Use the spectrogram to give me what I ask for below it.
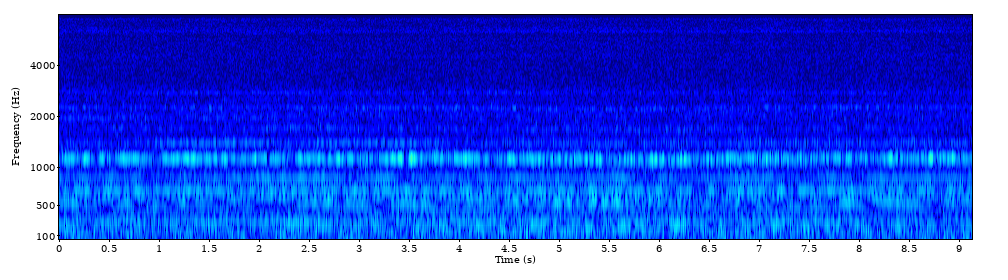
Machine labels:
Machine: fan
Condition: normal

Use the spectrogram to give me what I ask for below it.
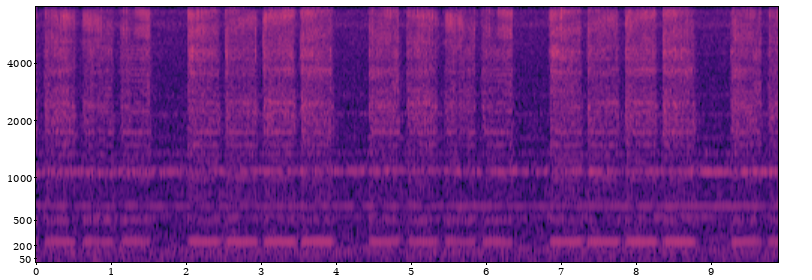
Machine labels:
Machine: slide rail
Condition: abnormal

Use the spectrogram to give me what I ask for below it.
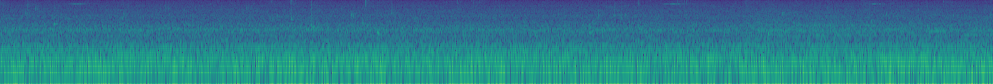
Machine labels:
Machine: pump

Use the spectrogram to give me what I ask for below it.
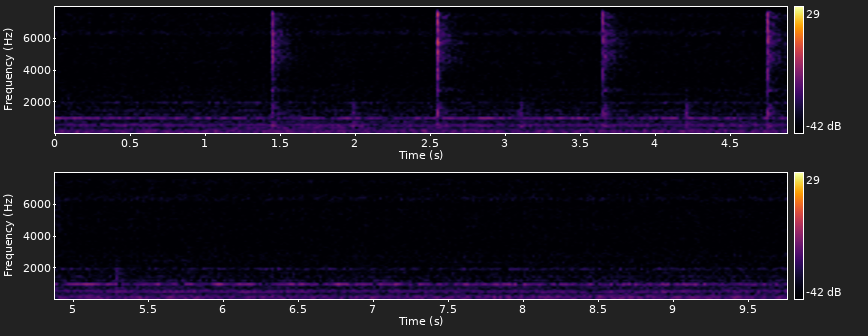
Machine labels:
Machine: valve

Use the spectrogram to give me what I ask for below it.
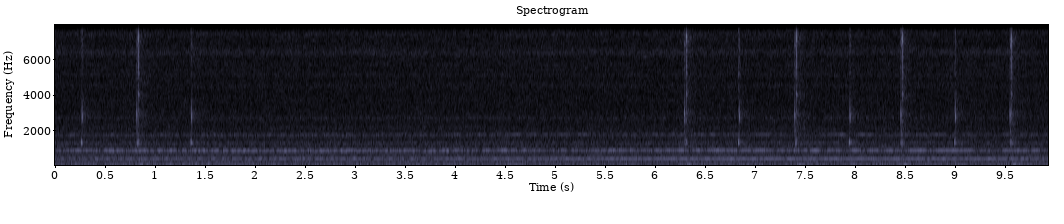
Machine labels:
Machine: valve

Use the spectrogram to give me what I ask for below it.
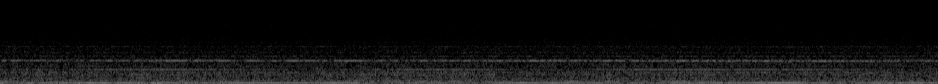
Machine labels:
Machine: fan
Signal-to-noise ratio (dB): 6 dB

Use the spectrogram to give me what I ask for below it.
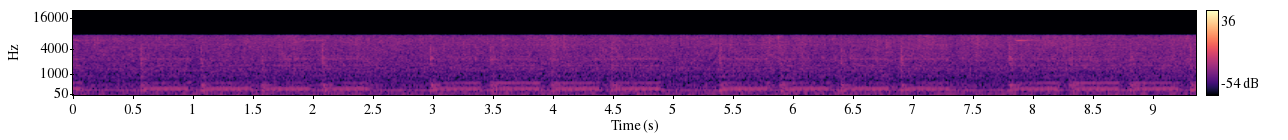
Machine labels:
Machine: slide rail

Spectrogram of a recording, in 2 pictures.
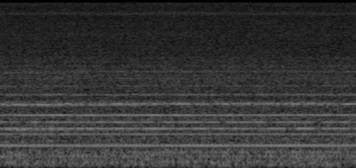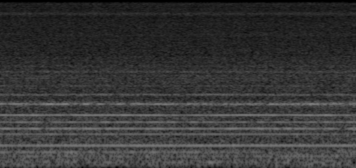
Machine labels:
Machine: fan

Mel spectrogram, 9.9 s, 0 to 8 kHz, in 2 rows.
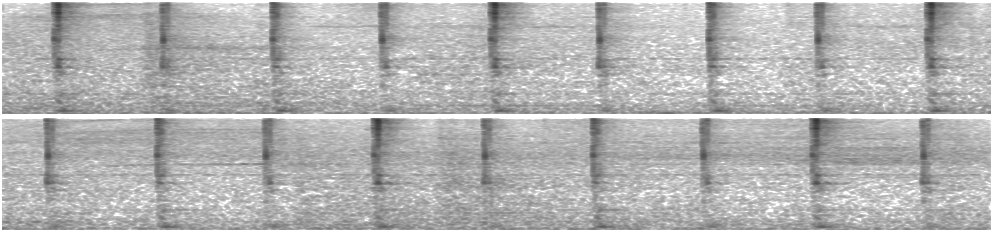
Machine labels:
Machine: valve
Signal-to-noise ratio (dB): 6 dB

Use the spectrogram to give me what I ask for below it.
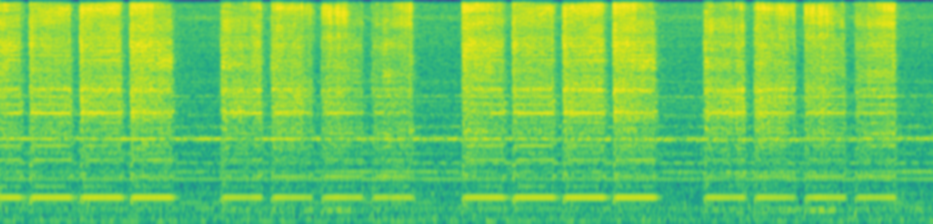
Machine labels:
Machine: slide rail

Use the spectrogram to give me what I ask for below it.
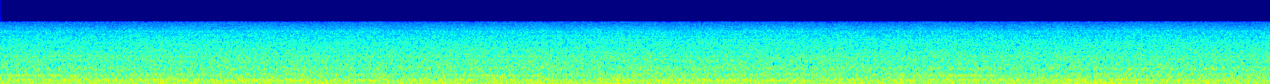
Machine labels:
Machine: slide rail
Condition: normal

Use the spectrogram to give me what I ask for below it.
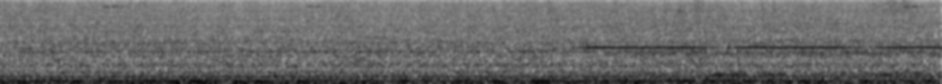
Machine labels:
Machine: fan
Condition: abnormal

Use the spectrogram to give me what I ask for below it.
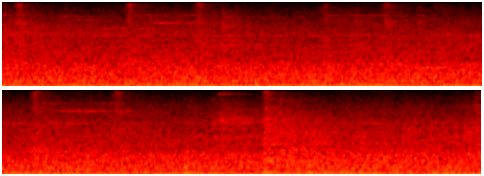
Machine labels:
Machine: fan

